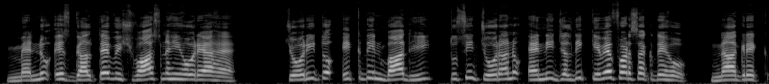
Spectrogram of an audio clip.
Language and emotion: Punjabi, surprised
